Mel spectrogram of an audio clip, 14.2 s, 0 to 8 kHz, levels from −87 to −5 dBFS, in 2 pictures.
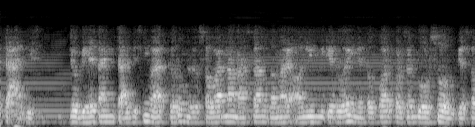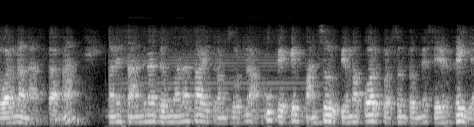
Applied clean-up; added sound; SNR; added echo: none; Wind instrument, woodwind instrument; 19 dB; reverberation time 0.3 s.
